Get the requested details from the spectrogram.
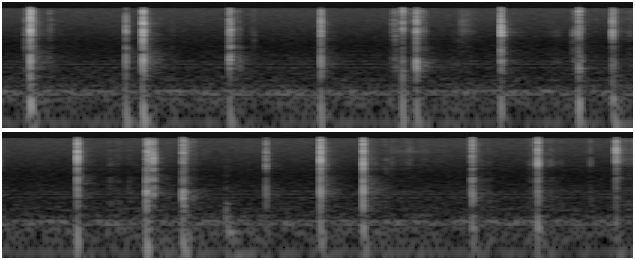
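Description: A solid bar of soap in a red paper wrapper is turned in the hands and tapped on its ends and faces with long nails. Nineteen short, dry taps land at an unhurried, uneven pace, each a crisp click with a bright edge that dies away almost at once. A steady low hum sits underneath throughout.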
